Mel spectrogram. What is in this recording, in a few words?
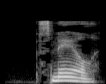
"Snail", English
